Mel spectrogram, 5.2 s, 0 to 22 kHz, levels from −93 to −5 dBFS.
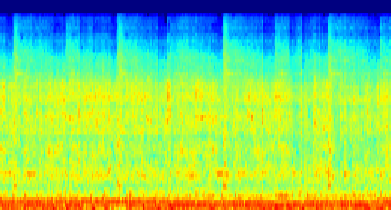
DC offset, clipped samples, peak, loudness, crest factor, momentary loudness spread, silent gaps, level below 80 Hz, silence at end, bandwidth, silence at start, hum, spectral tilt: under 0.1%; under 0.1%; -8 dBFS; -20 LUFS; 12 dB; 1 LU; none; -26 dBFS; 0 s; 16 kHz; 0 s; none; -5 dB/octave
